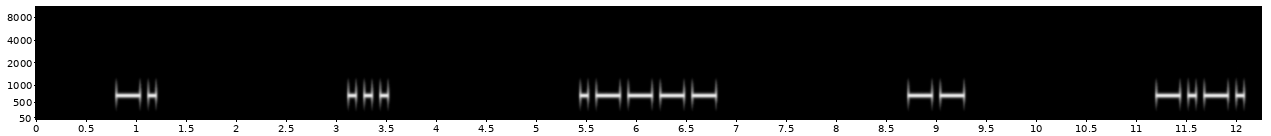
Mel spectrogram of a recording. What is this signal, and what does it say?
Morse code, heard as a keyed tone, about 15 wpm, spaced as for 4 wpm, 700 Hz. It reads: NS1MC
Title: USA Call Signs - 5 Characters - 8x Character Spacing - 15wpm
